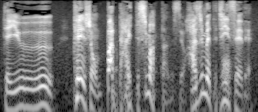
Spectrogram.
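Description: A man's voice: medium pitch, fast talker, creaky, husky. Man with a Kansai accent telling a story. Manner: animated anecdote telling. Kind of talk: casual chat.

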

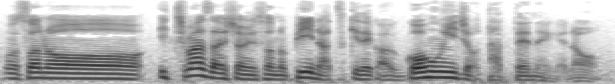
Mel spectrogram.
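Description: A man with a Kansai accent telling an animated anecdote in casual chat. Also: medium pitch, quick pace. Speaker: storyteller.

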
